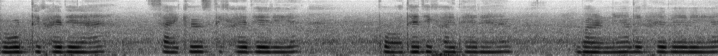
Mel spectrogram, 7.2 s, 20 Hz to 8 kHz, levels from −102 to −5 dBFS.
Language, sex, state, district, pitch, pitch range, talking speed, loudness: Hindi, female, Uttar Pradesh, Etah, 255 Hz, 255-260 Hz, 160 wpm, -16 LUFS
